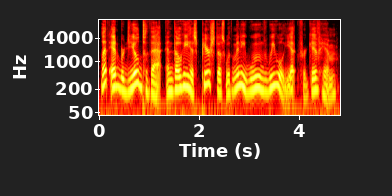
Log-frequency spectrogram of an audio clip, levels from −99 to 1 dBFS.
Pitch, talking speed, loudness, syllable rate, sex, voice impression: 200 Hz, 235 wpm, -19 LUFS, 5.2 syllables/s, female, very feminine, slightly young, slightly adult-like, very thin, tensed, slightly powerful, bright, hard, clear, slightly fluent, cute, intellectual, very refreshing, sincere, calm, friendly, reassuring, unique, elegant, sweet, slightly lively, slightly strict, slightly intense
